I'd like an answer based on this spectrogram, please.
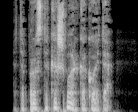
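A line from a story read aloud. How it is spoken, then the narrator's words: Whisper. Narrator (Russian): прошептала Кинвара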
